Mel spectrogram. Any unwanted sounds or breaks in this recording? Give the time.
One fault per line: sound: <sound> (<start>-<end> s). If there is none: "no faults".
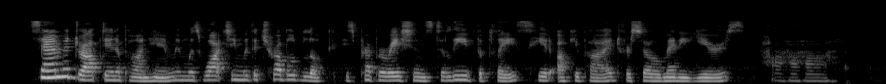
sound: laugh (7.6-8.5 s)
